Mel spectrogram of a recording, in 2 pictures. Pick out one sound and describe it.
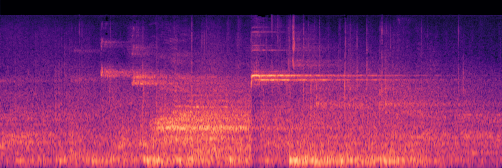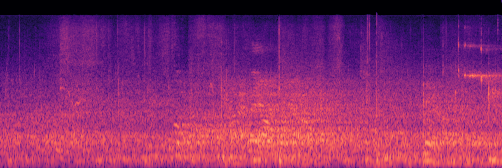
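A ball thuds as it is kicked and bounces on a wooden floor.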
